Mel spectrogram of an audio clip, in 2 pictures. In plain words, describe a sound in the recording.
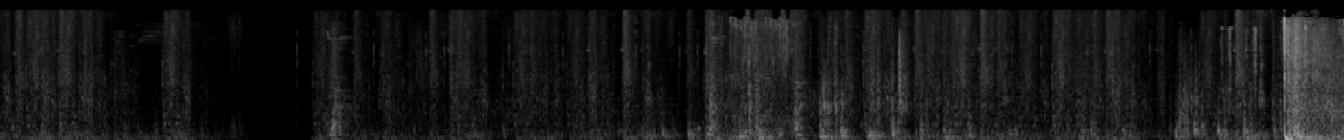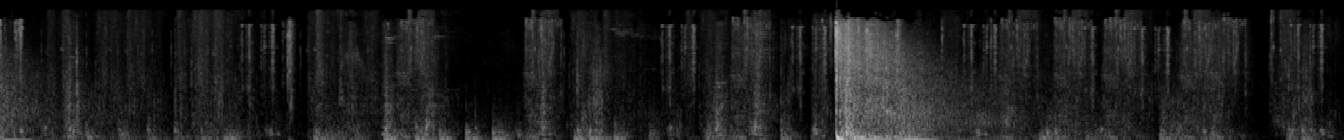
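Wooden building pieces clack into place in a video game.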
